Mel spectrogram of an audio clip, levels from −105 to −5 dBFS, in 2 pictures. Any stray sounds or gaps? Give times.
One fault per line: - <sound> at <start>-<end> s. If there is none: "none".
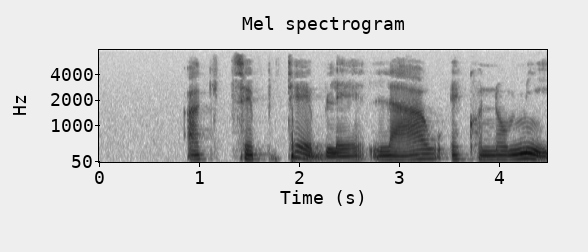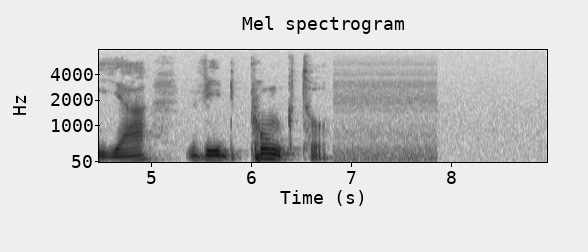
none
